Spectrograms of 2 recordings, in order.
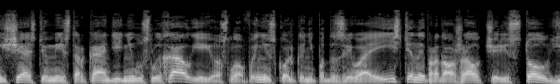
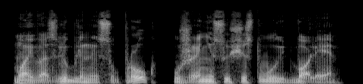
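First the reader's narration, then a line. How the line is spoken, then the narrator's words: Quiet voice. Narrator (Russian): проговорила тихим голосом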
